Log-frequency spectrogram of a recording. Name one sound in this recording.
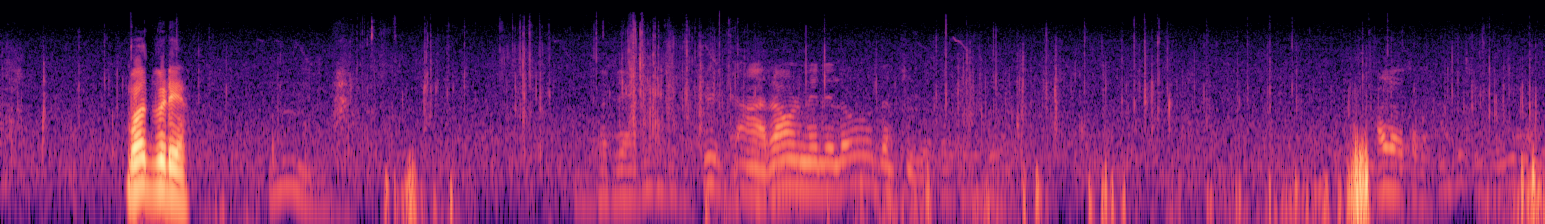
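A man talks nearby outdoors, in short bursts.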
